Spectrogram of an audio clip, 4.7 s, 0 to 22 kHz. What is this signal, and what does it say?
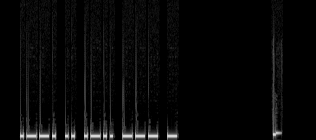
Morse code, heard as a keyed tone, about 25 wpm, 700 Hz. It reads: PILOT
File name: 5 Letter Words - First 3 Letters Given - 25wpm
